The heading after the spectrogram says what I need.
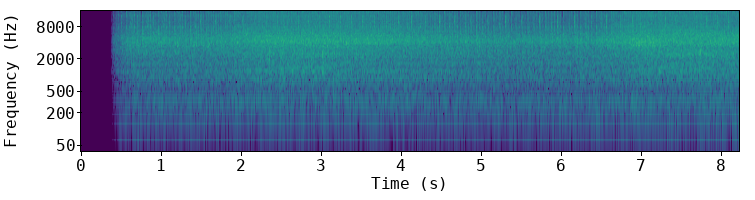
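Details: Toyota 1JZ-FSE engine at a steady idle with a dull tapping of about four knocks per second; the cause of the knock is unclear.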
